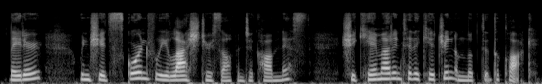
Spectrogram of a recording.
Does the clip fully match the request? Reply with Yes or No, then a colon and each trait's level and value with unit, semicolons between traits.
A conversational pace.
No: fast, 220 wpm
